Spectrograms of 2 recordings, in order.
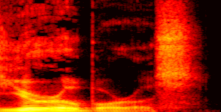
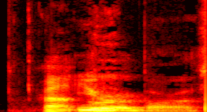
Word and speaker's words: Ouroboros: I think it's the original root language is, I believe, Greek. – It is. – Okay. – And which there's an alternate spelling that doesn't have the O at the beginning of it. So I think the pronunciation is Ouroboros.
